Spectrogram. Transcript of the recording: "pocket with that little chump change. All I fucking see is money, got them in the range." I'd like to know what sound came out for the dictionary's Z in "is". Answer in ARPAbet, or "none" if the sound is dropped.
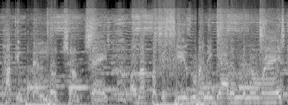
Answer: Z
